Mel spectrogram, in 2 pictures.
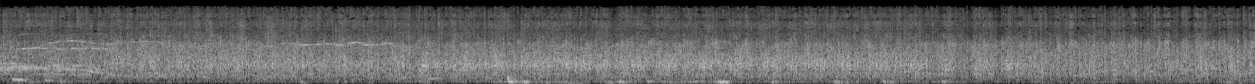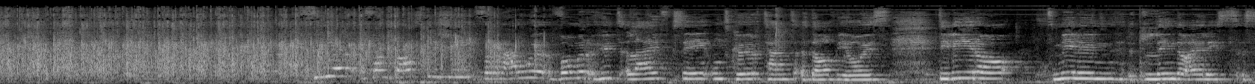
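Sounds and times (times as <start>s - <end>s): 
audience applause: 0.0s - 18.4s
speech: 0.1s - 0.8s, 18.5s - 25.0s.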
